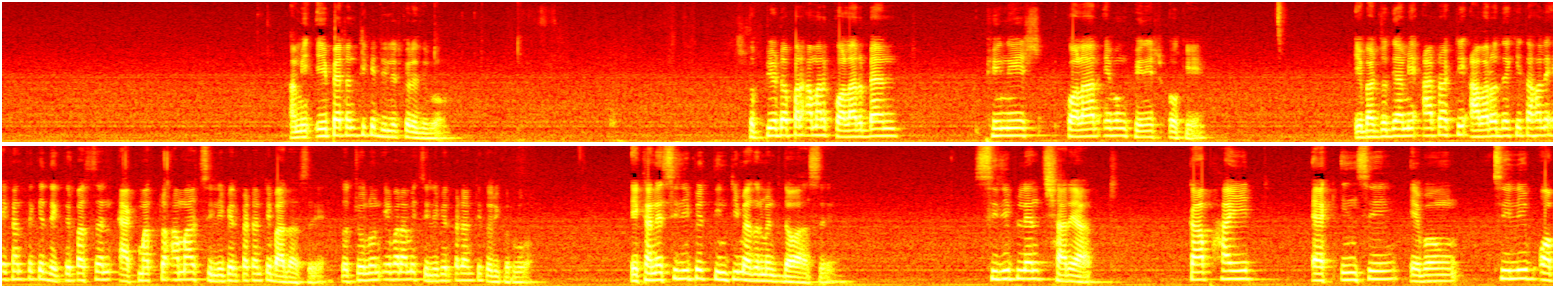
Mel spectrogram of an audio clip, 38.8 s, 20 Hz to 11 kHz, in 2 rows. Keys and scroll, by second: 2.5 j.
